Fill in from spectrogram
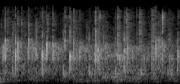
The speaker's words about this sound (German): Ihr dürft auch klatschen.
